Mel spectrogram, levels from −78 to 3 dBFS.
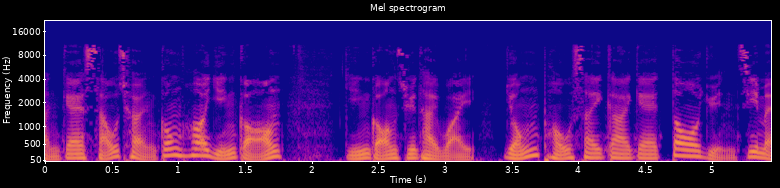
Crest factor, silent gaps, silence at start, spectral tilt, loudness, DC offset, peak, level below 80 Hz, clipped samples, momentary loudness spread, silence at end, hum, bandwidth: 16 dB; none; 0 s; -7 dB/octave; -22 LUFS; under 0.1%; -6 dBFS; -40 dBFS; under 0.1%; 6 LU; 0 s; none; 11.5 kHz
